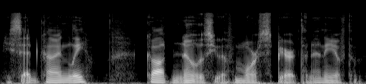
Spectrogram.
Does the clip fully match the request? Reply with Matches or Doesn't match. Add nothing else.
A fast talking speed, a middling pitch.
Doesn't match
